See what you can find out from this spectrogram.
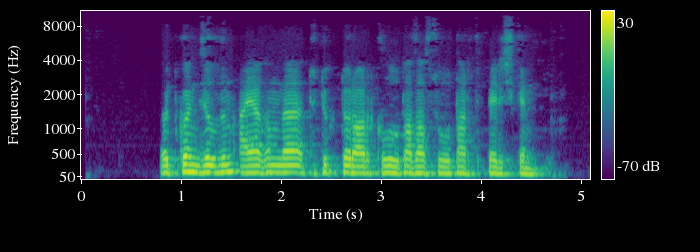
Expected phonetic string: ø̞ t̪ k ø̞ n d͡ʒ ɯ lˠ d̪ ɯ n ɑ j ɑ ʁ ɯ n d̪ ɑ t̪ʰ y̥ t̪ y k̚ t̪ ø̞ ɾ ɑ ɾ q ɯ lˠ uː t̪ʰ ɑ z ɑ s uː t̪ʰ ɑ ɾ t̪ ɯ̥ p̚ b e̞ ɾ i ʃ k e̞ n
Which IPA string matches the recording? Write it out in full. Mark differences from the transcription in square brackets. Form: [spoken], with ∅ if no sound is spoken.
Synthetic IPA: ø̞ t̪ k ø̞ n d͡ʒ ɯ lˠ d̪ ɯ n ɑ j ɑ ʁ ɯ n d̪ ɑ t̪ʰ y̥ t̪ y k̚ t̪ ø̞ ɾ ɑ ɾ q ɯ lˠ uː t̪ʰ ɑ z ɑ s uː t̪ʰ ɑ ɾ t̪ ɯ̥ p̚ b e̞ ɾ i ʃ k e̞ n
